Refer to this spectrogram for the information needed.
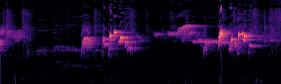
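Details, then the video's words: Red-whiskered bulbul during moult, giving soft whistled phrases that rise into louder warbled notes and a held bright whistle, then a quick chattering ending. "Chao mao dang thay long"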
